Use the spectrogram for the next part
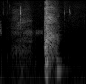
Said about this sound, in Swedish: Nu hostar jag, men du behöver inte vara rädd för det är social distansering över, telefonen.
